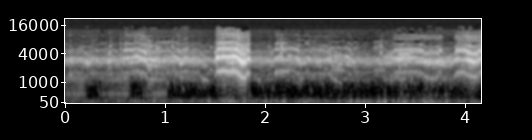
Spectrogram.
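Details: Atlantic puffins in a nesting burrow 21 miles off the Maine coast during the 2024 breeding season: a steady nasal, harmonic drone with one louder, rougher burst near the middle.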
